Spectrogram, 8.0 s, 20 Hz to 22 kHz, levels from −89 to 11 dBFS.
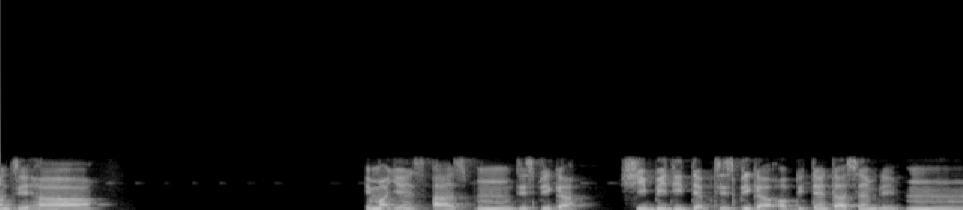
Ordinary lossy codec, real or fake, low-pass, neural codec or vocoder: none; real; 5.4 kHz; none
